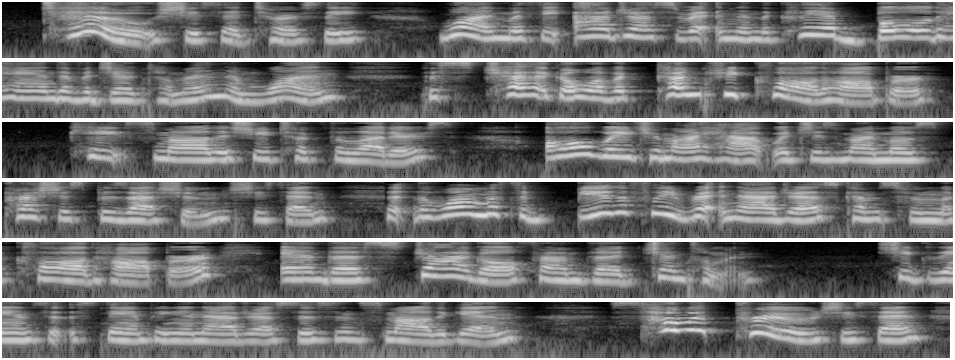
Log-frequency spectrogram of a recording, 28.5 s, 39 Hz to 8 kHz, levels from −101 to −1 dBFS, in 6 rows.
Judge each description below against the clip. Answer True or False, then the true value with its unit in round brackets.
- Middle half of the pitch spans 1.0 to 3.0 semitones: False (4.5 semitones)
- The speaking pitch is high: True (230 Hz)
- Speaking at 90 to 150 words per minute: False (165 wpm)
